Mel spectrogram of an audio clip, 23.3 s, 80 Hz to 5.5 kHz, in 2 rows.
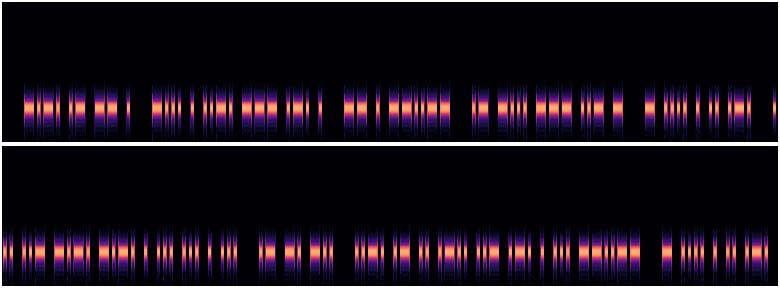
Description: Morse code, heard as a keyed tone, about 25 wpm, 600 Hz. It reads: CAME BEFORE ME, ABOUT THEIR SUCCESSES AND FAILURES, THEIR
